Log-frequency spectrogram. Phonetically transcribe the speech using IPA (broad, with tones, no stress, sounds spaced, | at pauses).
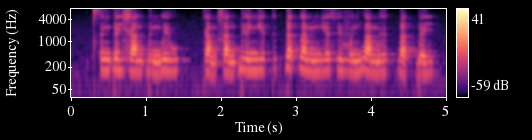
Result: t̪ʰ ə˧ ŋ ɗ ə˧ j ɣ a˧ n ɓ ə˨˩˦ ŋ l ɨ˧ w | k a˨˩˨ m s a˨˩˦ n ɓ ɨ˧ ə̯ ɲ i˧ ə̯ k ə˦˥ k̚ ɗ a˦˥ t̚ l a˧ m ŋ i˧˥ ə̯ x ɨ˧ v ə˧˥ ŋ w a˧ m ɣ ə˦˥ k̚ ɓ a˨˩ t̚ ɓ ə˧ j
